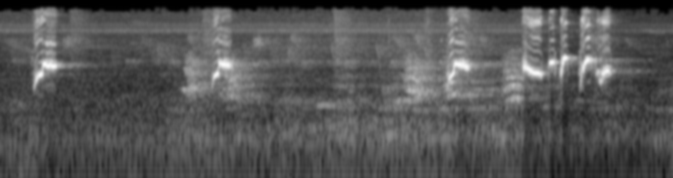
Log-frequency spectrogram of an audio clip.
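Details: Red-whiskered bulbul morning song for training young white-cheeked birds: three separate upslurred whistles spaced over several seconds, then a rapid warbling phrase of several bright notes, with a soft constant hum underneath.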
